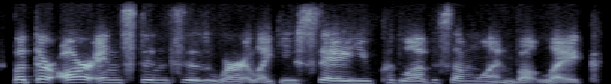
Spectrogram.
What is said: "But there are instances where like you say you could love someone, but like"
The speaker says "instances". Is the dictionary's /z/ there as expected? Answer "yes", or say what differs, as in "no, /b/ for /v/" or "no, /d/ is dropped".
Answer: yes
